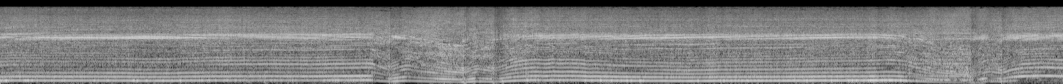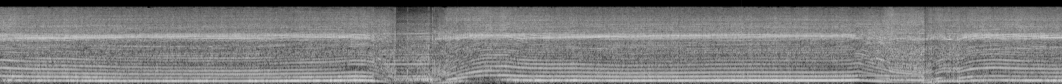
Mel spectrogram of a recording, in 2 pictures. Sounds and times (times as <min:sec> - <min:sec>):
Chainsaw: 0:00.0 - 0:21.2.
